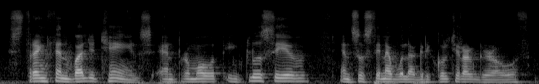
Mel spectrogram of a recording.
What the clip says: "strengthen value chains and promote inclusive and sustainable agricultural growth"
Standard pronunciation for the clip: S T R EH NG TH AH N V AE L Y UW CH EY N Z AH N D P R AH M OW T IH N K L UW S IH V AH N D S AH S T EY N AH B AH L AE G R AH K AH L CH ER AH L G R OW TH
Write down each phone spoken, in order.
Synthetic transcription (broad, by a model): S T R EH NG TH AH N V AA L Y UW CH EY N S AH N D P R AH M OW T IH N K L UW S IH V AH N D S AH S T EY N AH B AH L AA G R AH K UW L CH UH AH L G R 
